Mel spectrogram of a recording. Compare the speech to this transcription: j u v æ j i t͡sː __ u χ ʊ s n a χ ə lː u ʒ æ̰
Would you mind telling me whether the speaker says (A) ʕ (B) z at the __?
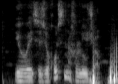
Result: B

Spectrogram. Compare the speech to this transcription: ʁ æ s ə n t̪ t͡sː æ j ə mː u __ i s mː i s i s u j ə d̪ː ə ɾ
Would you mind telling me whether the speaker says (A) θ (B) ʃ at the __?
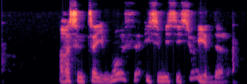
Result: A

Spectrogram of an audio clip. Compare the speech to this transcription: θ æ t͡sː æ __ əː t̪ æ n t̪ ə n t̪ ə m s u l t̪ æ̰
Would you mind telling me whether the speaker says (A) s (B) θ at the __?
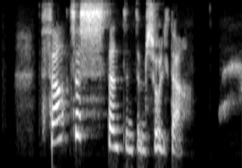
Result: A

